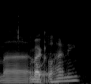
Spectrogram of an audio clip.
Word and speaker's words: McElhenney: Ryan Reynolds and Rob from McElhenney.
